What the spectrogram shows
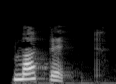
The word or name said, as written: Muppet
